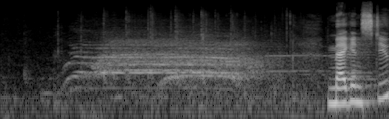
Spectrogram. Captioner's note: audience cheering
